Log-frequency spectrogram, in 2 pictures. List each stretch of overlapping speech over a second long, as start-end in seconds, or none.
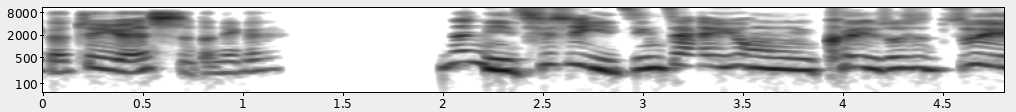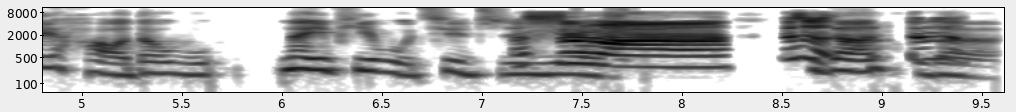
none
